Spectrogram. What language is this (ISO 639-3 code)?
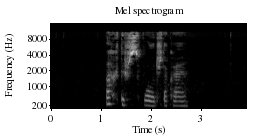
bel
